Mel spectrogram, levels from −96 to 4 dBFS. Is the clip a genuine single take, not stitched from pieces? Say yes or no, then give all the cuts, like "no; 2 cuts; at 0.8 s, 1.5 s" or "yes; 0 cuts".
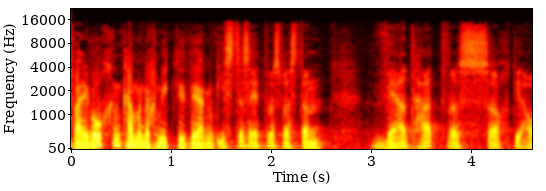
no; 1 cut; at 1.4 s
